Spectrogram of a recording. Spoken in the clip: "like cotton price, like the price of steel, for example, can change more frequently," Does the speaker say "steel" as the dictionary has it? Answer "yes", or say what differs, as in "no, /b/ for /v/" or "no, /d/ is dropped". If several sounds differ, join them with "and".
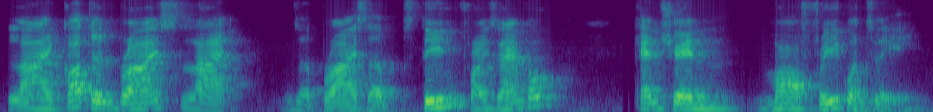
no, /n/ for /l/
